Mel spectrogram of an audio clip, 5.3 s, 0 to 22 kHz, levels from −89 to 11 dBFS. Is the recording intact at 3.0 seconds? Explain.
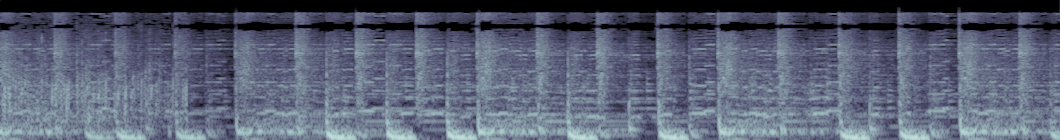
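Yes, at 3.0 seconds the audio is intact, with no dropout, click, distortion or other fault at that point.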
